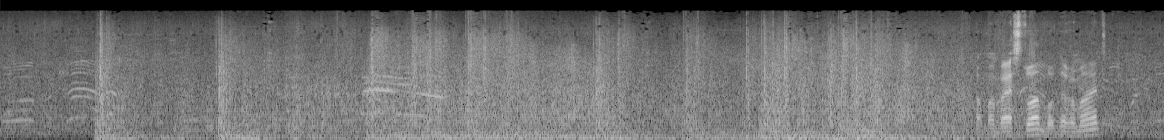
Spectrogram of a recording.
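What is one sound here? Cannons fire in heavy, rumbling booms.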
